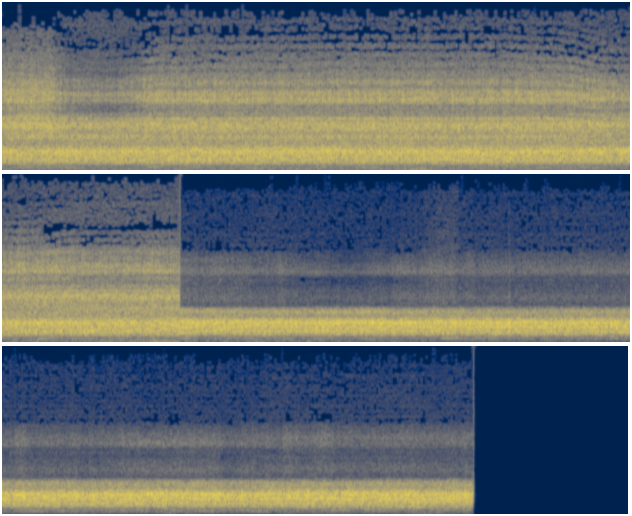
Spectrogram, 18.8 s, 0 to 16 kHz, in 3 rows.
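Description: Portable shortwave receiver on 1843 kHz AM putting out steady hiss and static while listening for a low-power 160 m transmitter about 5 km away, with a faint steady whistle in the second half. The sound cuts off suddenly near the end.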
